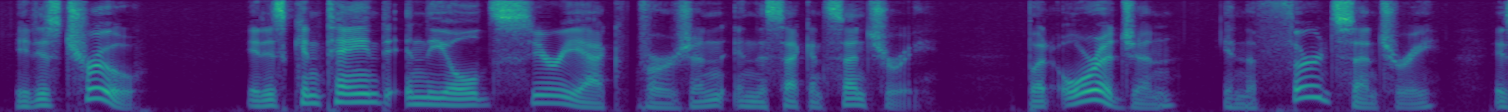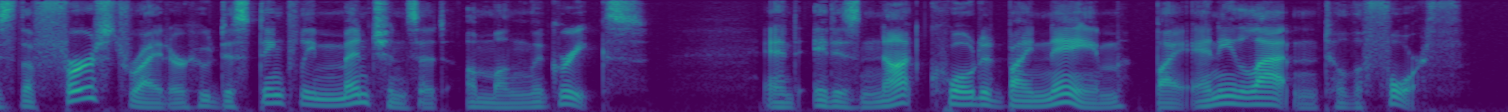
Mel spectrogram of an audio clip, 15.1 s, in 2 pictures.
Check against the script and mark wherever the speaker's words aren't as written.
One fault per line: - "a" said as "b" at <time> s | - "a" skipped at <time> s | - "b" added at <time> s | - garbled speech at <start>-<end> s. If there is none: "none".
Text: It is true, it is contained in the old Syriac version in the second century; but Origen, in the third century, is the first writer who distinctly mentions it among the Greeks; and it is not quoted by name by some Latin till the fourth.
- "some" said as "any" at 13.4 s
